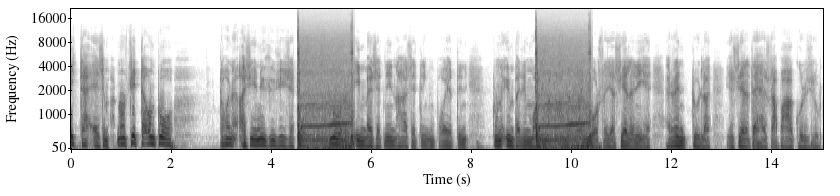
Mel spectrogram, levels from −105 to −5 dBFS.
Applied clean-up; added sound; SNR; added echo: none; Car; -3 dB; none.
